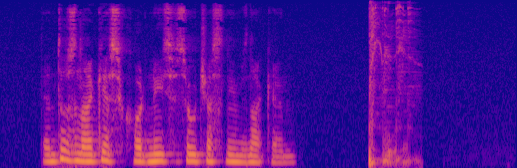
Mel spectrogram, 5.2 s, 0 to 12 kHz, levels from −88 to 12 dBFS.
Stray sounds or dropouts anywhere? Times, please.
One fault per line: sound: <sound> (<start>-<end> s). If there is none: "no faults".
sound: thud (3.7-4.2 s)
